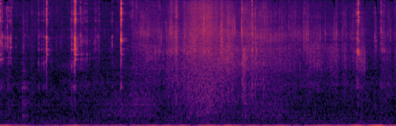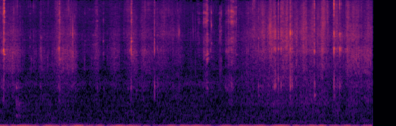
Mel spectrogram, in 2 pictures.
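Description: Gory sound effect of teeth being wrenched out of a mouth: wet crunching and squelching with many sharp cracks and clicks. It cuts off abruptly near the end.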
